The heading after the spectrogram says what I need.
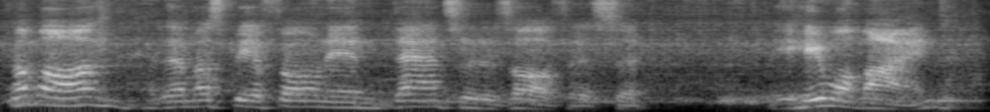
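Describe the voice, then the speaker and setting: A breezy gentleman detective voiced by a man for an old-style radio play. He is jaunty and teasing, with a bright, raised, lively voice. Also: on the high side, measured pace, distant mic, slight background noise, pitched above the performer's own voice. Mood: cheerful. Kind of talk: old-time radio drama acting. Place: indoors at a kitchen table.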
